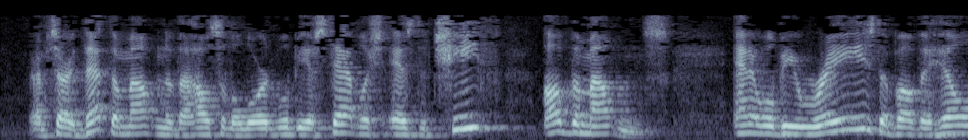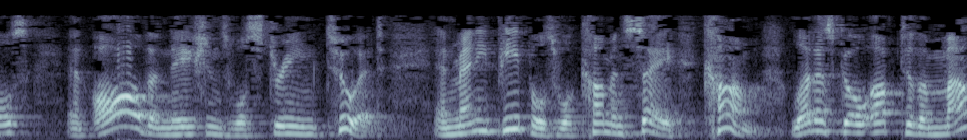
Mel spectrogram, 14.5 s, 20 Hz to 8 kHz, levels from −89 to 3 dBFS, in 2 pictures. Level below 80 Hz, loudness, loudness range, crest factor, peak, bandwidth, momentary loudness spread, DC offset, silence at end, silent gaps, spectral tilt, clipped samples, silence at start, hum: -64 dBFS; -22 LUFS; 2 LU; 20 dB; -4 dBFS; 5.8 kHz; 10 LU; under 0.1%; 0 s; none; -10 dB/octave; under 0.1%; 0.2 s; none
